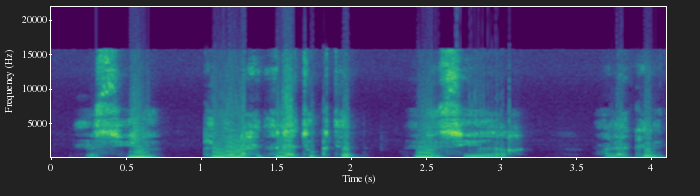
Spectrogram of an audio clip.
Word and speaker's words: monsieur: كما واحد أنا تكتب monsieur. ولكن تنطق monsieur, monsieur.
